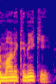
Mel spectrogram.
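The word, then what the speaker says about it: Monikiniki: in the first line that of Nikki Niki or monin Niki as it is usually pronounced with the prefix of masculinity m o dash he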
